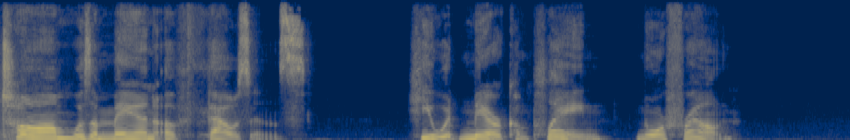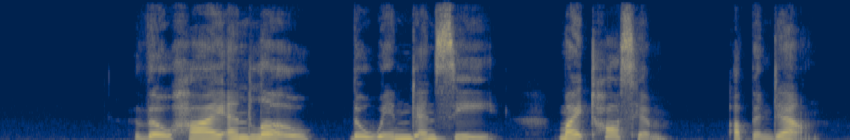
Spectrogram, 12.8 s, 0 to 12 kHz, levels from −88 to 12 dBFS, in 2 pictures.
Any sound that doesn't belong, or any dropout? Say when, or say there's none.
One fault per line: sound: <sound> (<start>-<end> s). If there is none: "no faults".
no faults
